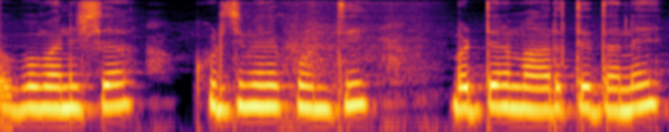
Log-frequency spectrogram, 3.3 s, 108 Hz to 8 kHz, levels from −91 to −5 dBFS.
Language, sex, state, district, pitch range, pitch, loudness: Kannada, female, Karnataka, Bidar, 235-255 Hz, 250 Hz, -14 LUFS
